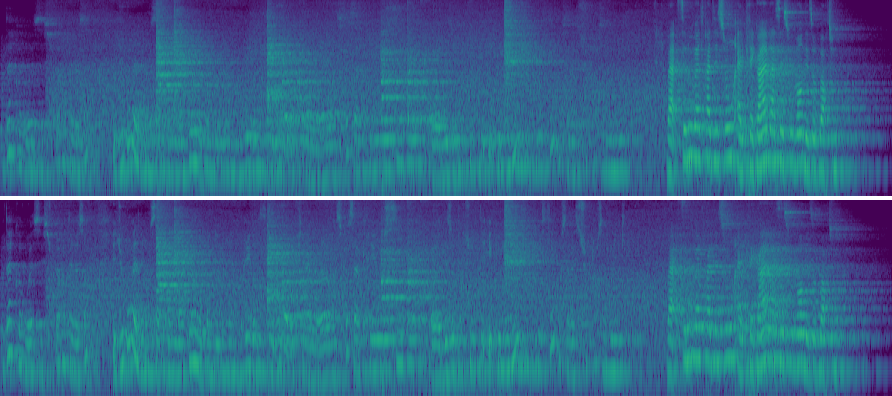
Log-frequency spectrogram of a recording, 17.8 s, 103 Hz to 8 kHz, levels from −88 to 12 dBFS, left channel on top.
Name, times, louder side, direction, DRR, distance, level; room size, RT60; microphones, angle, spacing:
voice 1, 0.1-12.4, right 2 dB, 60° right, 4 dB, 0.5 m, -37 dB
sound 1, 0.9-15.8, right 1 dB, 5° right, 0.3 m, -45 dB
sound 2, 3.1-3.8 5.3-6.2 7.6-8.8 10.1-10.8, equal, 10° left, 1.1 m, -34 dB
air con, 4.9-10.3, equal, 30° left, 1.7 m, -49 dB
voice 2, 13.2-16.7, left 3 dB, 75° left, 6 dB, 0.5 m, -28 dB
7.5 x 4.9 x 4.8 m, 2.8 s
head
